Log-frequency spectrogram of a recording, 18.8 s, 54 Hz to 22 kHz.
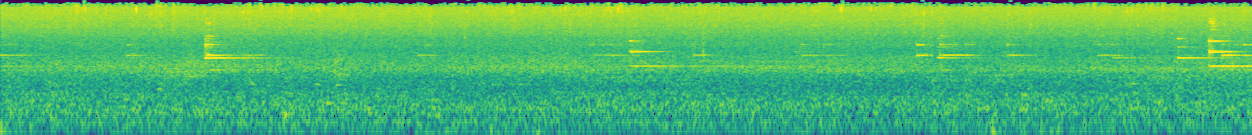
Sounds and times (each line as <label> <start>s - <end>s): Wind chimes 0.0s - 0.5s
Wind chimes 3.1s - 4.0s
Wind chimes 8.8s - 10.8s
Wind chimes 13.7s - 15.6s
Wind chimes 16.4s - 18.7s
